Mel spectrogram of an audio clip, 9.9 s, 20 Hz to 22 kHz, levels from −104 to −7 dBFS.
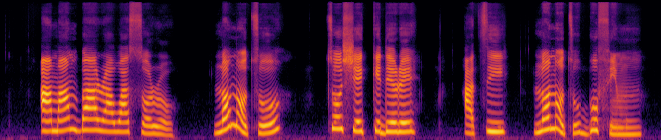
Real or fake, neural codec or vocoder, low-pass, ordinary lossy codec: fake; autoencoder, 48 kHz, 128 numbers a frame, DAC-VAE, trained on Japanese speech; none; none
